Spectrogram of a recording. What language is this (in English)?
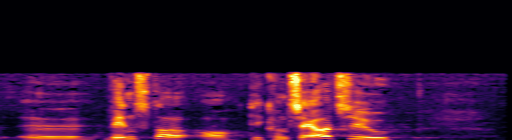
Danish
